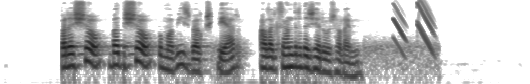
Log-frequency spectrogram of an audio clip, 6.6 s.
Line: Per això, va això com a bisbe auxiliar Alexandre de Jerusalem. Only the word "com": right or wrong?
right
